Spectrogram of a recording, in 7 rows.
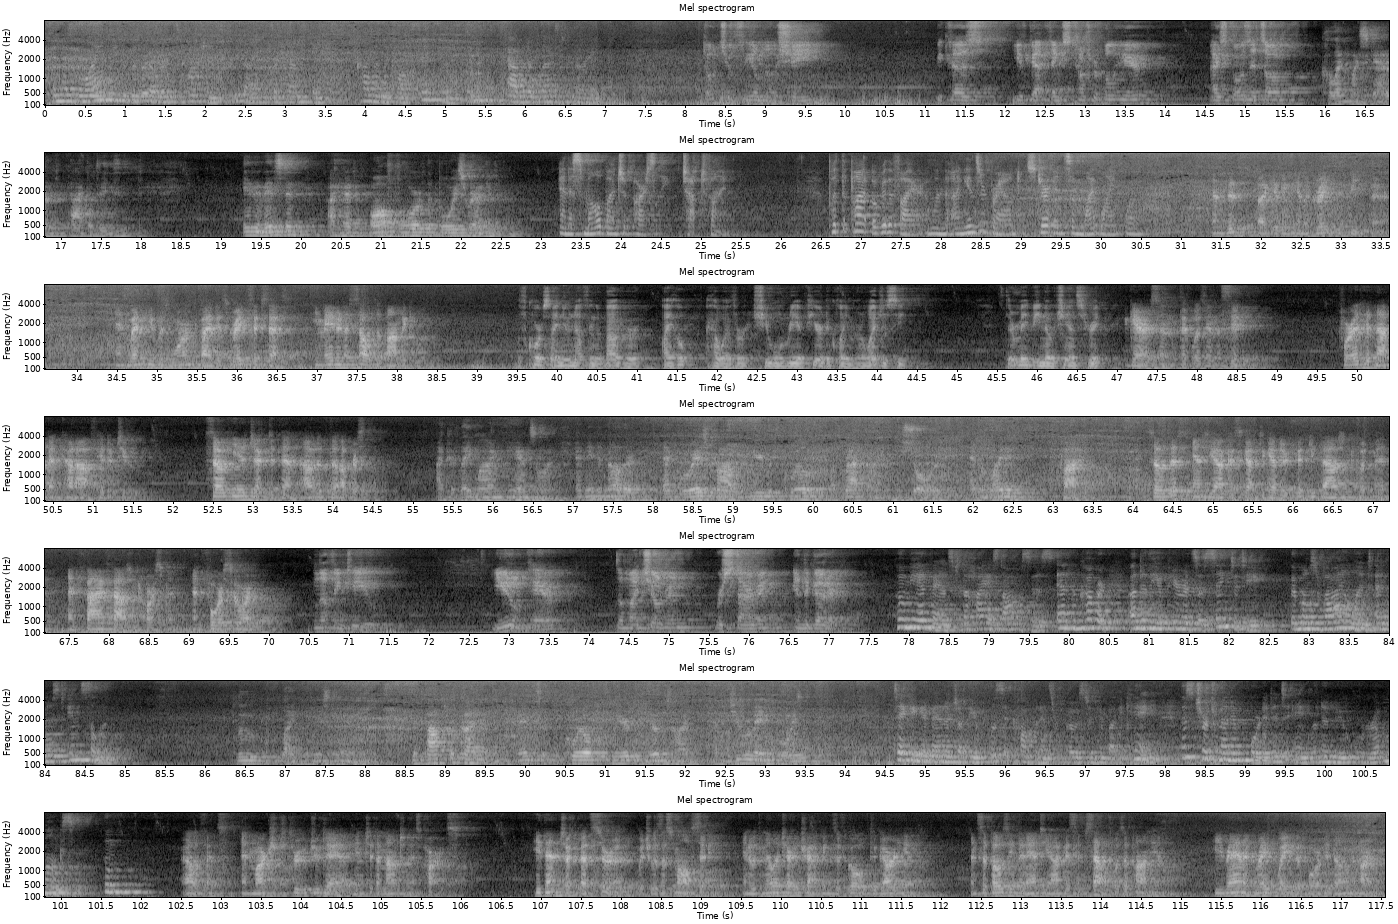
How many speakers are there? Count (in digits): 6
